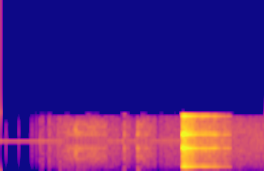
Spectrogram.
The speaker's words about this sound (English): I set it up this time to beep with bells when somebody comes in, but not when they leave.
